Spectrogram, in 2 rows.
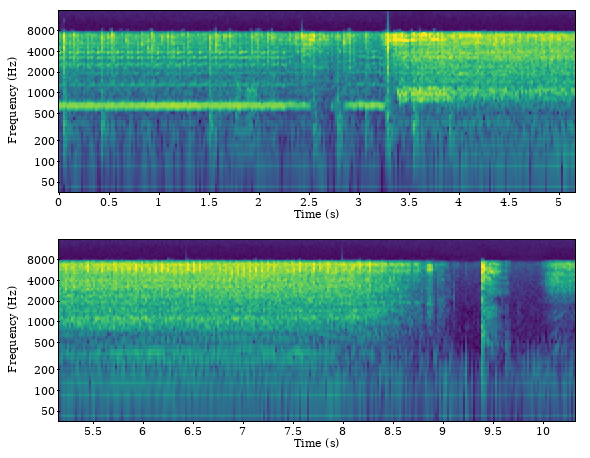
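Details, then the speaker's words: Revived Renault 4 (F4) wreck engine at idle: thin steady whistle over uneven running fading into the rumble; air leak suspected, source not found with cleaner spray, carburetion poor, but no mechanical noise. "Ce bruit de sifflet là, qu'est-ce que c'est? Je sais pas d'où ça vient. C'est dingue quand même."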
